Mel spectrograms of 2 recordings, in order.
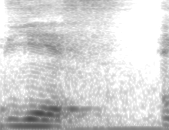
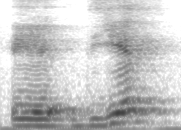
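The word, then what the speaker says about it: diez: Okay, 10 will be in Spain, and the rest of the Spanish-speaking countries is 10.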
